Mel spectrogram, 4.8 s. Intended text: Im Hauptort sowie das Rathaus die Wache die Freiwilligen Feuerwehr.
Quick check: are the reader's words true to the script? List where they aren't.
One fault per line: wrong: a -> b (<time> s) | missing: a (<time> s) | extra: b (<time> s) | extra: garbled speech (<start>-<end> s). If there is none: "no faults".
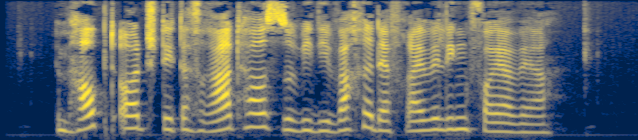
wrong: sowie -> steht (1.1 s)
extra: sowie (2.1 s)
wrong: die -> der (2.8 s)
